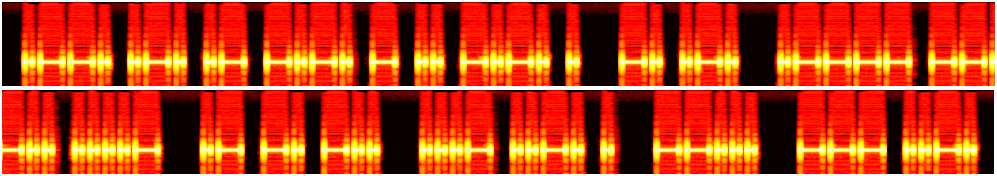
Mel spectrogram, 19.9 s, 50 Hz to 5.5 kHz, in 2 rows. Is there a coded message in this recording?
Yes: Morse code from 0.2 to 19.6 s, heard as a keyed tone, about 16 wpm, 800 Hz. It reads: PRACTICE NR 184 AND VFE 7 OF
